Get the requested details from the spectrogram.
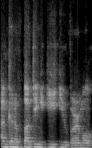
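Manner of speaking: loud, menacing, threatening battle-cry yell. During a tabletop game fight, the character yells at Vermal, yelling. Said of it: "I yell".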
